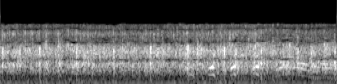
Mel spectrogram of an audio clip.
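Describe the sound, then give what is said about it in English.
A steady wash of audience applause for Dorothy L'Amour, the singing star of the show: many hands clapping together in a dense, even crackle that holds at a moderate level for the whole stretch, with no voices over it. “Applause.”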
